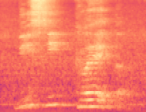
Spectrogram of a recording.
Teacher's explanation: Quando eu pronuncio bicicleta, eu vou ter apenas uma sílaba que eu vou botar um pouco mais de força, que é o clé. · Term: sílaba tônica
